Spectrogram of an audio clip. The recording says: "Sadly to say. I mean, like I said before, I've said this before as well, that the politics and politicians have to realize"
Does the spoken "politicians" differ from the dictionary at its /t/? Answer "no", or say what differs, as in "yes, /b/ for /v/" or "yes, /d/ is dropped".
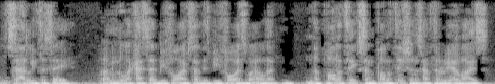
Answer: no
